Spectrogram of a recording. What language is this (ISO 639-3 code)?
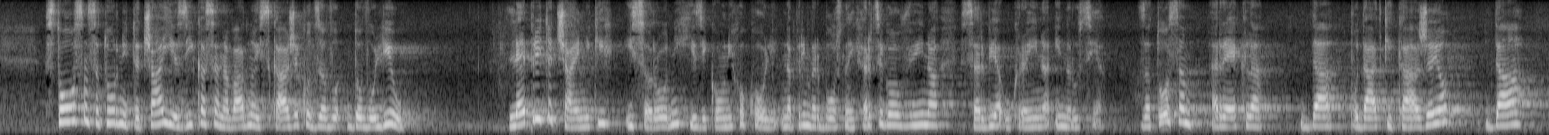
slv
